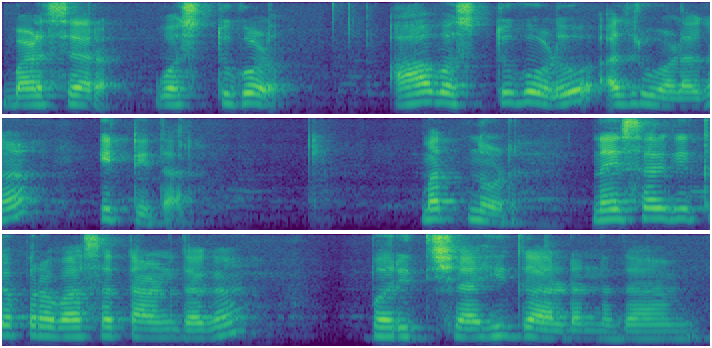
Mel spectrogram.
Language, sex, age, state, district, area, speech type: Kannada, female, 45-60, Karnataka, Bidar, urban, spontaneous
